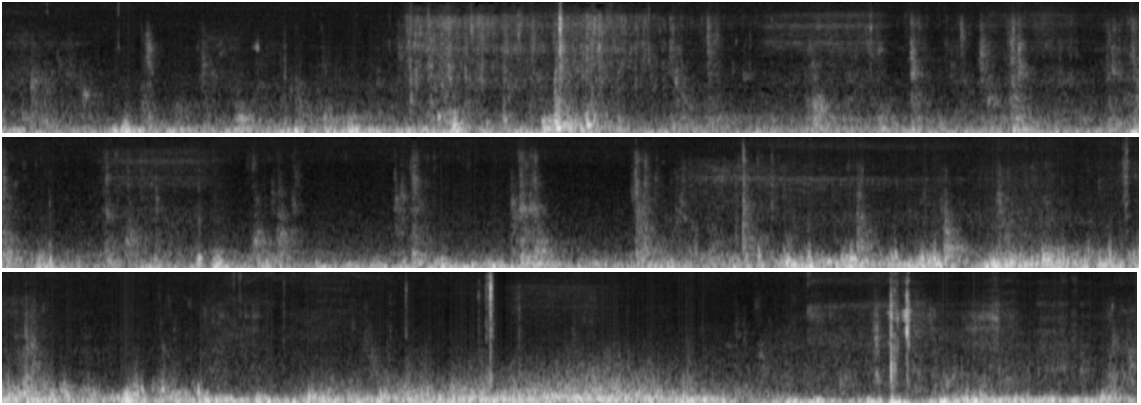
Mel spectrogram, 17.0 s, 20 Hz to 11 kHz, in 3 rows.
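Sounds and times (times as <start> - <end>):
wind buffeting microphone: 0.0 - 17.0
light knocks and clicks: 2.5 - 11.7.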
